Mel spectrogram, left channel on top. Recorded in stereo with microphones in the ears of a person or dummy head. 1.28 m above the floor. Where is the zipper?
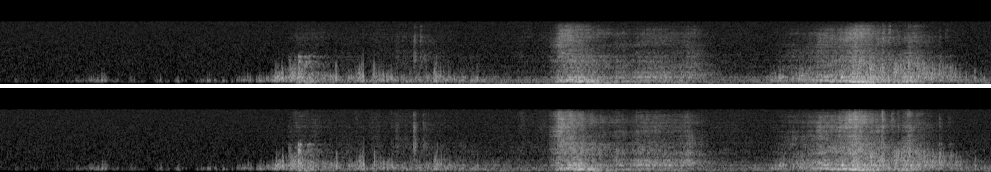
75° right (ahead or behind), 4 m.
